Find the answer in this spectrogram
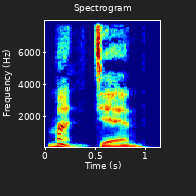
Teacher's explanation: So that's 慢, fourth tone. 点, third tone.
